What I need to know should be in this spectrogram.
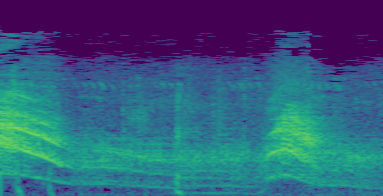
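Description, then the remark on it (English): A mountain lion's loud, wailing cry that slides downward, followed by a second rising-and-falling scream, with no talking. “One Man Mountain Lion”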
